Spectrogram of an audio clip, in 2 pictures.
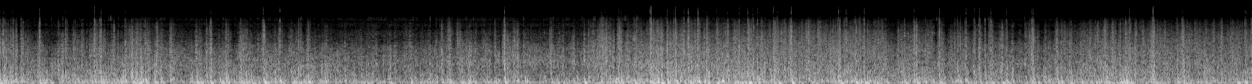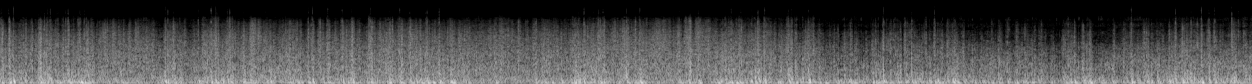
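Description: Wind buffeting the microphone: a loud, steady rushing noise that swells and eases.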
